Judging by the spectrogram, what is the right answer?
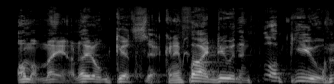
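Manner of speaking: deliberately poor, bad, mocking put-on voice. Imitating a friend who is present, a mocking impression of a friend. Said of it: "That's the worst impression I've ever seen".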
